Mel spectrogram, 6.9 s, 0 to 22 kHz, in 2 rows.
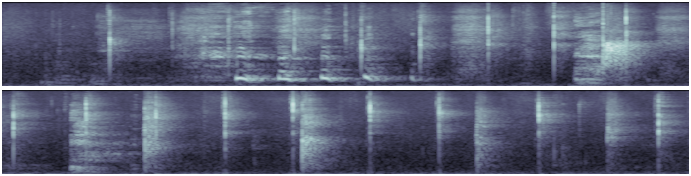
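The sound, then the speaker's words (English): A quick run of about 11 crisp finger snaps given after a campaign speech, in a loose, fairly steady rhythm, with a short voiced murmur and exclamation near the start before the snapping takes over. “I gave you a lot of snaps.”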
